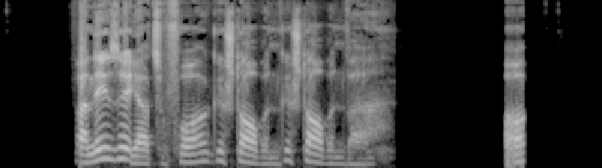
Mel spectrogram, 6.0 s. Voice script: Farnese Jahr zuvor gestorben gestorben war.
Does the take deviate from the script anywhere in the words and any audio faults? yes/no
yes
